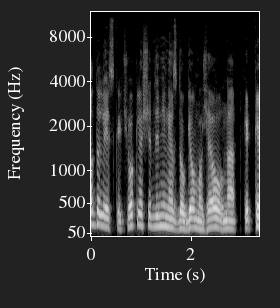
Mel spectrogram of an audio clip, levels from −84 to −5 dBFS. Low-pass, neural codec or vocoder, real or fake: 10.8 kHz; codec, 44.1 kHz, 2.6 kbps, SNAC; fake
